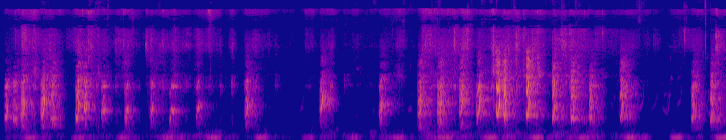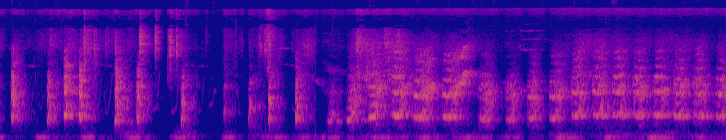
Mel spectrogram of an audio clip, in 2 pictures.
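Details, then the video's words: Dense, fast chatter of squeaky calls from guinea pigs said to be happy, with short gaps, becoming a longer, smoother stretch of overlapping squeals in the last few seconds; low hum beneath. "Guinea Pig Sounds to Make your Guinea pig Happy"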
